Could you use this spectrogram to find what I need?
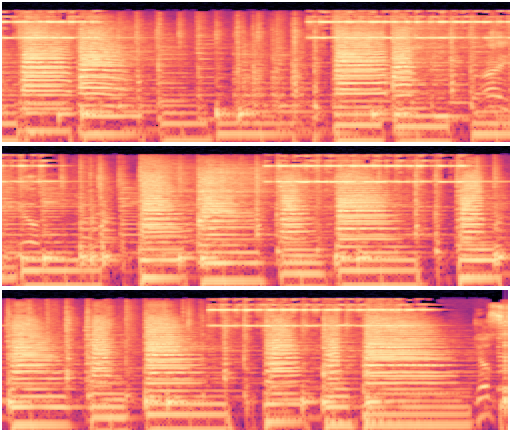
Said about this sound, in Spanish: y suena el timbre, rin rin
